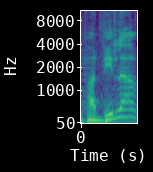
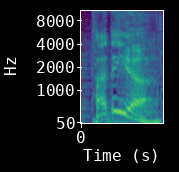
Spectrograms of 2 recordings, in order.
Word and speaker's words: Padilla: dachte mir das schon, da du ja kubanischen Ursprungs bist, ne, wird das nicht mit Doppel-L ausgesprochen, Padilla, wie es viele sagen, ne, sondern Padilla. Ja, mittlerweile sage ich auch Padilla.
